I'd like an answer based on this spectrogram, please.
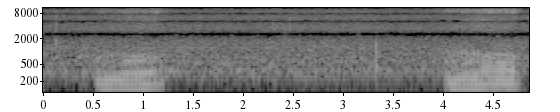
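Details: A King Charles Spaniel snoring loudly while asleep indoors: two rough, buzzy snores with a low harmonic rumble, each about half a second, roughly three and a half seconds apart, over a steady faint electrical hum.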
